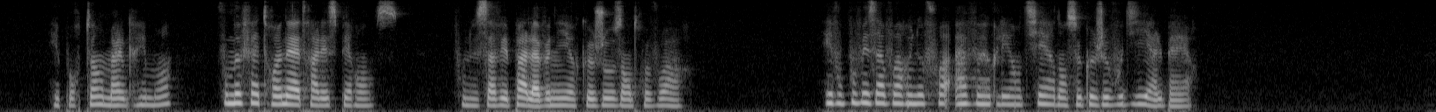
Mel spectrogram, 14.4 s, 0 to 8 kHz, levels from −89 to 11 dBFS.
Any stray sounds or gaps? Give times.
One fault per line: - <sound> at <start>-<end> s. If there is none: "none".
none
